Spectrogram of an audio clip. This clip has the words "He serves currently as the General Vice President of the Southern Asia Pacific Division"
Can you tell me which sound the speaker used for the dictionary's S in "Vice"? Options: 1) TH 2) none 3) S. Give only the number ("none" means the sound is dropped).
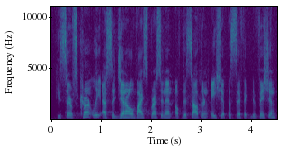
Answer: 3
